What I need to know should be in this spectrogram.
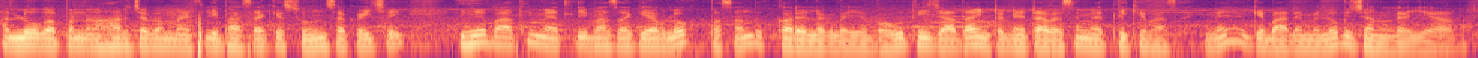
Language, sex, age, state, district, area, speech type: Maithili, male, 18-30, Bihar, Sitamarhi, rural, spontaneous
